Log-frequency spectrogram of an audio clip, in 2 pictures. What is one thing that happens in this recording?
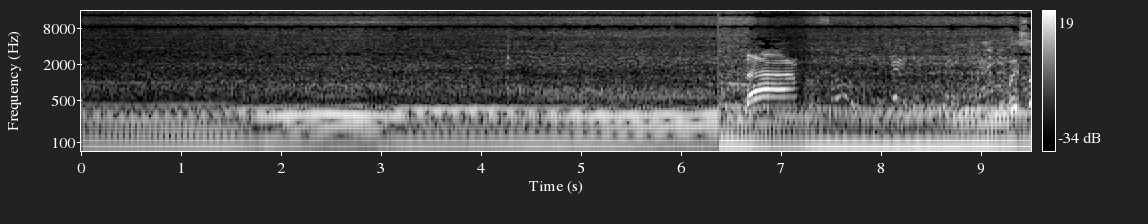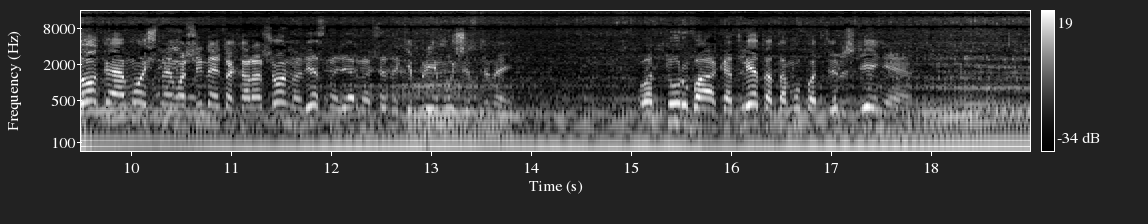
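An off-road engine roars and revs hard.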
